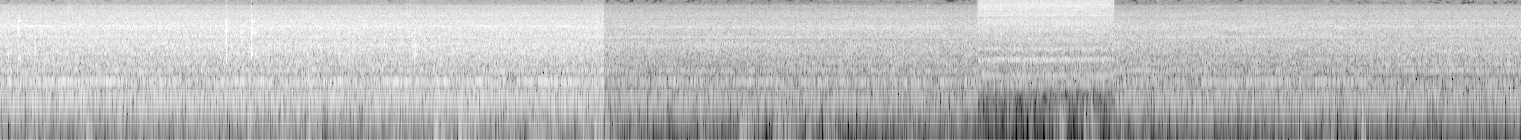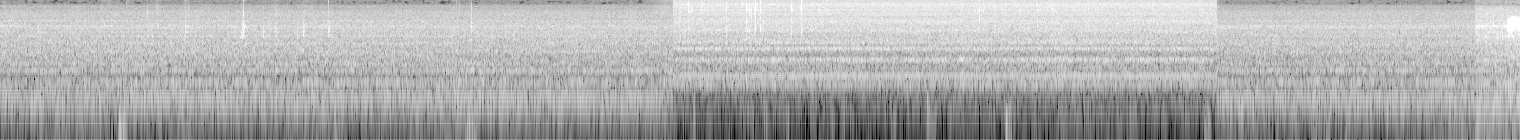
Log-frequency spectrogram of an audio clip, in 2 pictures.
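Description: Steady machine hum of running fans, its tone and level changing abruptly a few times, with a few faint clicks of aluminium profiles and connectors being handled.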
